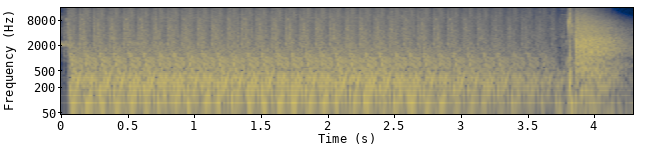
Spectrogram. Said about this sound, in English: Don't worry, it's a normal reaction to wielding an M60 for the first time.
